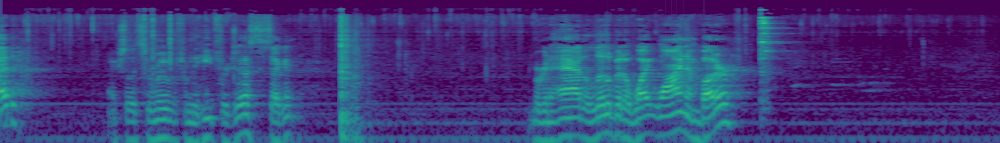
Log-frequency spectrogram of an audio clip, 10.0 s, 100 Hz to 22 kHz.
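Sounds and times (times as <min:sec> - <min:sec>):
oil sizzling in frying pan: 0:00.0 - 0:07.6
low steady hum: 0:00.0 - 0:10.0.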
